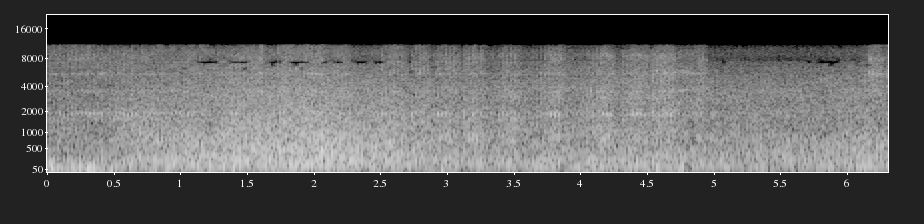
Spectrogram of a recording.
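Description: Sea waves washing up onto a sand-and-pebble beach: a steady rushing that swells about two seconds in and then eases off.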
